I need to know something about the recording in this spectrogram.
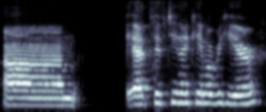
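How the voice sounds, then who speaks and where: Woman in her 40s from guyana, bright clear voice, chatty storyteller w lots of ums. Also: a little high, fairly even intonation, slow. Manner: storytelling, warm laughs, many fillers. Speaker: guest nurse practitioner. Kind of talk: interview conversation.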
